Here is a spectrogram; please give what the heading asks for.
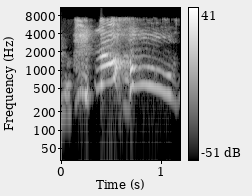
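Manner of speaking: high, drawn-out wailed no; anguished fan wail; dramatic protest. Real, not acted. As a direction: cry out in mock heartbreak. Protests imagining Launchpad.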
